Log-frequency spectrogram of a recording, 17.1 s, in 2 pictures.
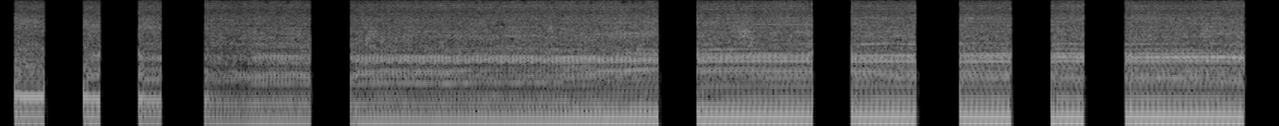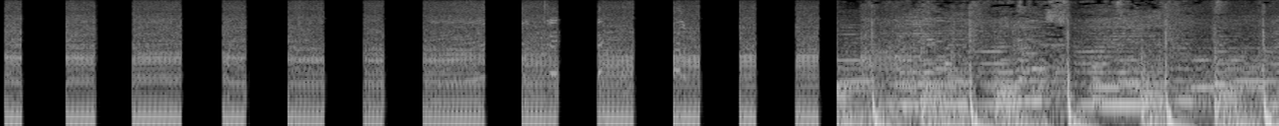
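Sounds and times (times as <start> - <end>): motorcycle engine revving: 0.1 - 17.0
tyre spinning: 13.5 - 15.0.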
